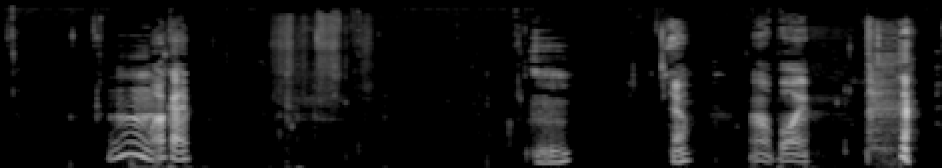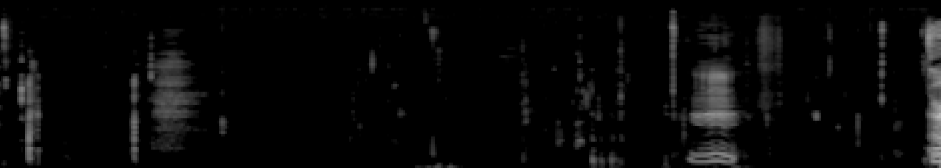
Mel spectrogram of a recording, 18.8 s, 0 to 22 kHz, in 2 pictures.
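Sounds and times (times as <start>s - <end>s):
speech: 1.1s - 2.0s, 5.4s - 5.8s, 6.7s - 9.2s, 16.3s - 16.8s, 18.7s - 18.8s
sipping and swallowing a drink: 4.7s - 5.4s, 12.8s - 18.5s
person humming: 16.3s - 16.9s.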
